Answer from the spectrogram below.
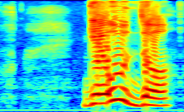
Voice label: "geuzo", Swahili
